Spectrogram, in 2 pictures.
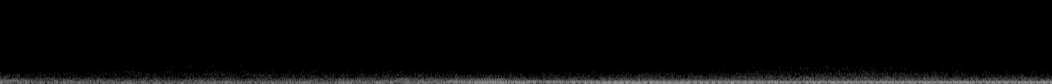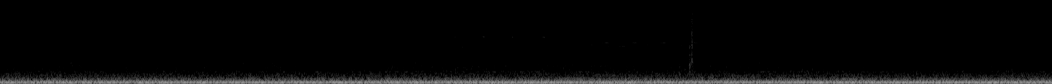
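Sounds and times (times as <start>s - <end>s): steady low hum: 0.0s - 21.0s
small bird chirping: 14.6s - 17.6s
sharp click: 17.3s - 17.6s.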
